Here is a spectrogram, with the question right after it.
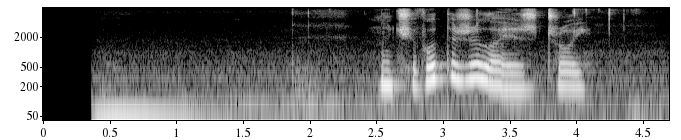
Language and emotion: Russian, neutral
